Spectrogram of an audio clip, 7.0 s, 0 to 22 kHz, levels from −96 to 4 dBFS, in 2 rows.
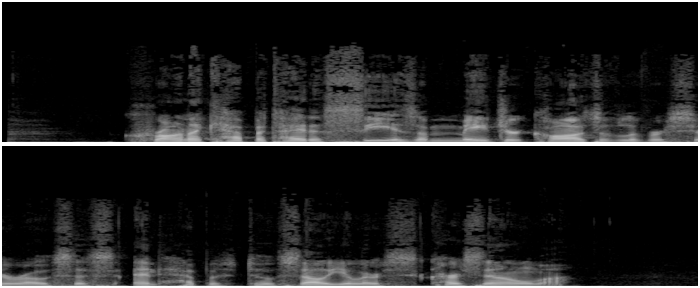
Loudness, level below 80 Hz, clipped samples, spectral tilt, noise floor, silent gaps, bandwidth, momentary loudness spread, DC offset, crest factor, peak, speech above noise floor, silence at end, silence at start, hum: -30 LUFS; -44 dBFS; under 0.1%; -6 dB/octave; -72 dBFS; none; 15 kHz; 11 LU; under 0.1%; 20 dB; -10 dBFS; 42 dB; 0.6 s; 0.05 s; none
